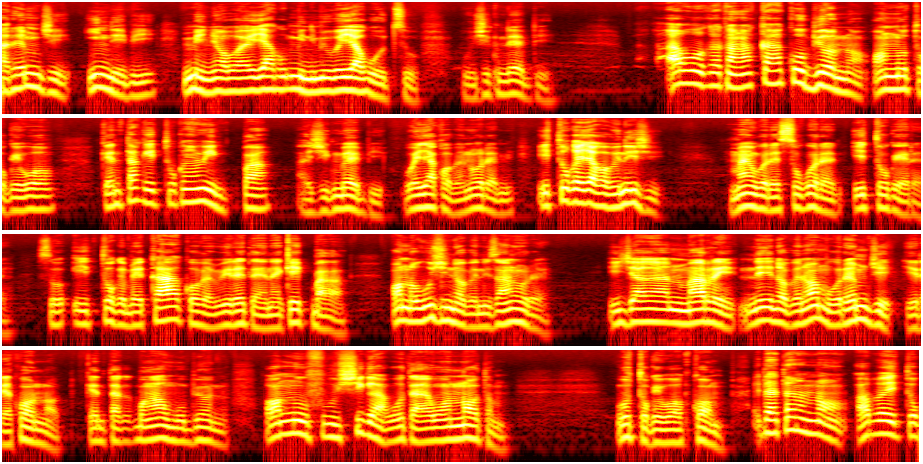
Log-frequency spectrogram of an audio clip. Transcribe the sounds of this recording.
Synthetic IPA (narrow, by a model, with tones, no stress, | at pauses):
a˨ɾe˦m̩˦d͡ʒe˨i˦ne˨bi˦ | m̩˦mi˨ɲo˦bja˦ki˨ni˦mi˦we˦ja˦ko˨to̰˨ | u˨ʒi˦kne˦˨bḭ˨ | a̰˦wo˦˨ka˦ka˨ŋa˨ka˦ko˦˨˦bi˦o˦no̰˨ʔo˦no˦tu˨ki˨wɔ˦ | ke˦n̩˦ta˦ki˦tu˦ke˦i˦k͡pa˦ | a̰˨ʒi˨kme˦˨bḭ˨˦we˦ja˦ko˨βe˨nu˦ɾe˨mi˨i˦tu˦ke˦ja˦ko˨βe˨ni˦d͡ʒi˨ | ma˦i˦˨we˨ɾe˨˦su˦ku˦ɾe˨ni˦tu˦ke˨ɾḛ˨ | so˦i˨tu˦ke˨me˨ka˦ko˨ve˨n˨˦i˦ɾe˦te˨e˨ne˨ki˦k͡pa˨ka̰˨ | o˦no˨wu˦d͡ʒi˦n˨o˨ve˨ni˨za˦nu˦ɾḛ˨ | i˦d͡ʒa˦ka˦n˨ma˦ɾi˨˦ne˦i˦n˨o˨ve˨ni˦a˦mu˨ɾe˦m̩˦d͡ʒe˨i˨ɾe˨ko˦no̰˨t̚ke˦n̩˦ta˦ka˨k͡pa˦ŋa˦wu˦˨mu˨bi˦o˦˨no˨ | o˦nu˦˨fu˦˨ʃi˦ka˨wu˦ta˨e˨wo˦no˦tɨ˨m | u˦tu˨ki˨wo˨ko˦m | e˦ta˦˨ta˦no˦no˨a˨ba˦i˦tu˦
